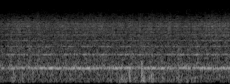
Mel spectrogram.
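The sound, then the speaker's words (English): A one-seat solar-powered airplane, with wings as wide as a jumbo jet and about 17,000 solar cells along its wingspan, flying, giving off a steady, high electric whine with layered tonal hums over a constant airy rush. The sound holds level throughout, with no voices. “And it also sounds a little different.”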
